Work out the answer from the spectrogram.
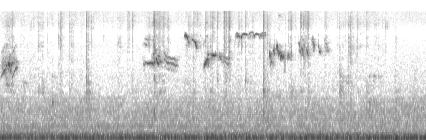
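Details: European robin song of separate high sweet notes, wavering and trilled, delivered in short bursts with pauses between, over a steady deep hum of background noise and faint clicks.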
